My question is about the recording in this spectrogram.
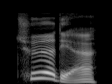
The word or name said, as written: que1 dian3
